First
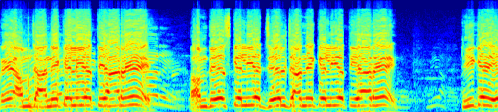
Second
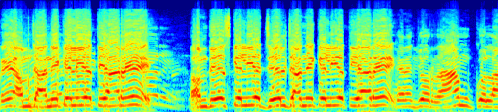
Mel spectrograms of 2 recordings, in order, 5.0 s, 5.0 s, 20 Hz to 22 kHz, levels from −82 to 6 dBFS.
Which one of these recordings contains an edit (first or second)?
second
